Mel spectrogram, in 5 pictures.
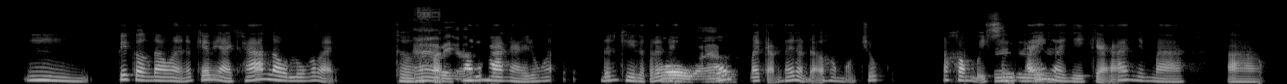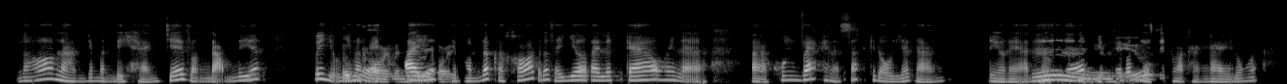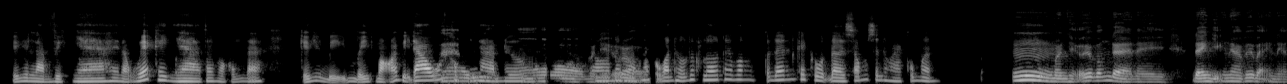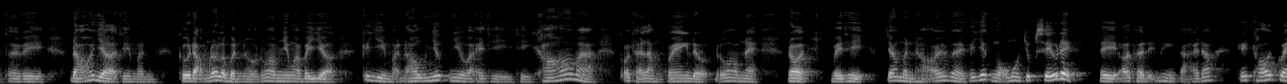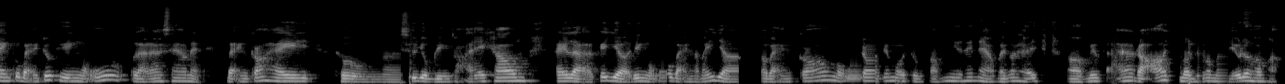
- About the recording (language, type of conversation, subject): Vietnamese, advice, Làm sao để giảm đau nhức cơ sau tập luyện và ngủ sâu hơn để phục hồi?
- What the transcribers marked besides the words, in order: tapping; other background noise; unintelligible speech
